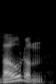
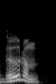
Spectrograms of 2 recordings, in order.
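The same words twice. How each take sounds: First: The first syllable does not sound like 'boo'. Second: The first syllable sounds like 'boo'. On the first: The speaker calls it wrong. "I always assumed it was called Children of Bodom" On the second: The speaker calls it right. "but apparently it's Children of Bodom"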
